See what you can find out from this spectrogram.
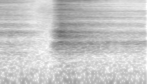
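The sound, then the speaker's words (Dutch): A single deep breath taken during a guided relaxation exercise: a soft, breathy whoosh swells up, then slowly fades away. It is faint and heard alone, with no talking. “dan kan je vervolgens een paar keer even wat dieper in en uitademen”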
